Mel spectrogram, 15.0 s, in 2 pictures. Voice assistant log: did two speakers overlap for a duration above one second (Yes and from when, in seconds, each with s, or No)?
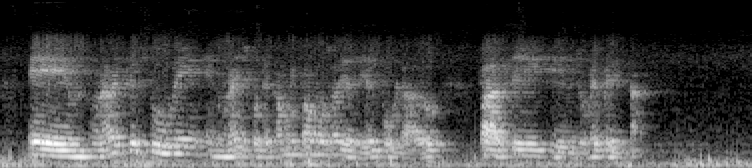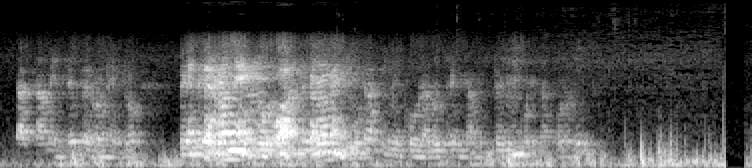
Yes, from 9.4 s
